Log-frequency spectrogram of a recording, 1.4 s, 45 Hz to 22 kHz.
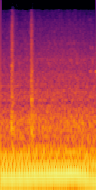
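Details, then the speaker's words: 1971 Chevy C10 4x4 at salvage auction yard: deep, steady low rumble holding even as it drops into gear, no knocks or misses; normal running in gear. "Oh yeah, she's got gears."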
